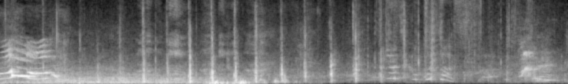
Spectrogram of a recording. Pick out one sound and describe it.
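Shoes tap and scuff on concrete.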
